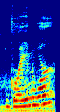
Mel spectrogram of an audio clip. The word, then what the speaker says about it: grianmhar: Sunny is grain war.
